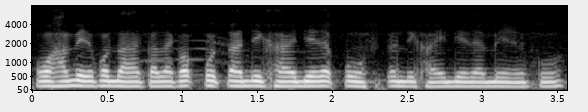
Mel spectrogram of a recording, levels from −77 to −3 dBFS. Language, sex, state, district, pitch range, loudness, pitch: Hindi, male, Madhya Pradesh, Katni, 160-170 Hz, -14 LUFS, 170 Hz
